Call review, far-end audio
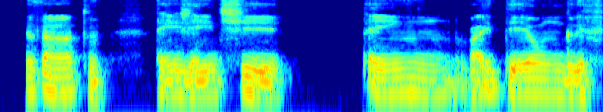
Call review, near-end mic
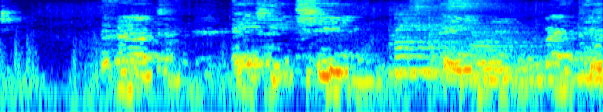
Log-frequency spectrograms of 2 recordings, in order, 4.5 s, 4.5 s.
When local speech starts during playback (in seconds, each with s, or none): 2.9 s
